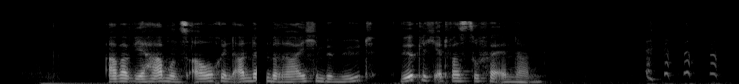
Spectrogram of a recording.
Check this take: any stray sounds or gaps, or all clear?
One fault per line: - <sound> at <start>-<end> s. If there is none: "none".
- dropout at 2.6-2.7 s
- laugh at 6.4-7.2 s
